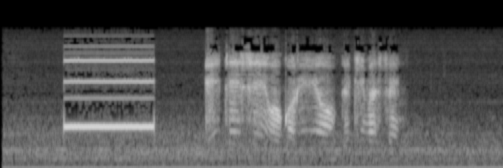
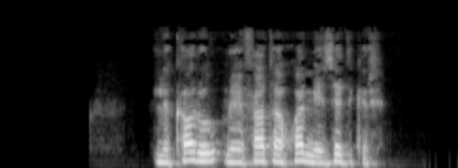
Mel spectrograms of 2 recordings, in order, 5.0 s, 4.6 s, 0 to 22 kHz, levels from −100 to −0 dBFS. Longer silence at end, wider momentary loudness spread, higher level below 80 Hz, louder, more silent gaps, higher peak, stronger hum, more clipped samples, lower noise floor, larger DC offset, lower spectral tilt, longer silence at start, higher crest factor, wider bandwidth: about the same, 0.85 s vs 0.8 s; second, 9 LU vs 14 LU; second, -64 dBFS vs -58 dBFS; second, -21 LUFS vs -16 LUFS; neither; second, -10 dBFS vs -2 dBFS; neither; neither; second, -48 dBFS vs -70 dBFS; first, 0.5% vs under 0.1%; second, 1 dB/octave vs -8.5 dB/octave; second, 0.05 s vs 1.55 s; about the same, 14 dB vs 16 dB; about the same, 10.5 kHz vs 10 kHz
